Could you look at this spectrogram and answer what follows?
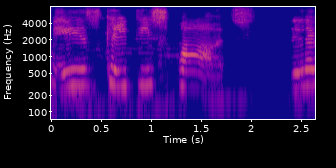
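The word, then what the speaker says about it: Katie Spotz: she's really very interesting and her name is katie spots did i pronounce it right katie that's perfect thank you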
